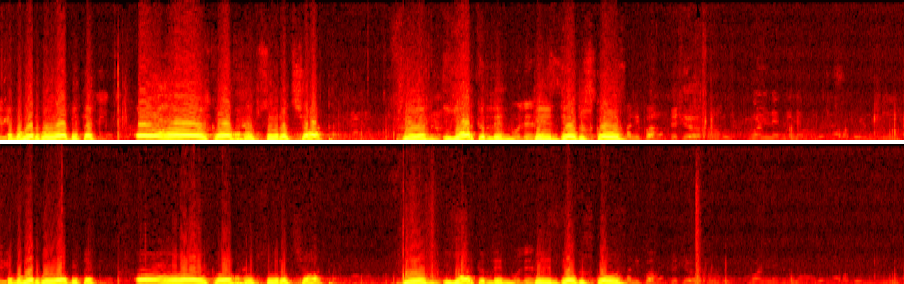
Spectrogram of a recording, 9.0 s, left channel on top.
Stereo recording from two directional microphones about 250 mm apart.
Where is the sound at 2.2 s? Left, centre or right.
Left.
